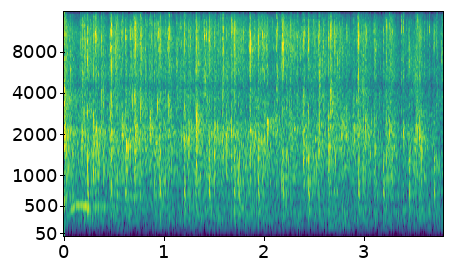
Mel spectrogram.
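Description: Steady applause from a church audience for a pastor, a dense, even wash of many hands clapping at once with no breaks or voices rising above it.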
